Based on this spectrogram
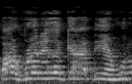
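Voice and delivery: normal talking voice

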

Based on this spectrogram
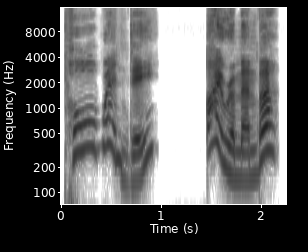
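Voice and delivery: put-on high, eager child voice; boy's voice. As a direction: remember it eagerly. Slightly recalls.

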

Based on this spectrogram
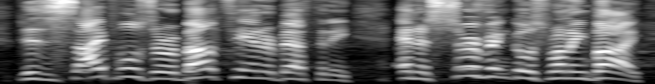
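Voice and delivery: normal talking voice

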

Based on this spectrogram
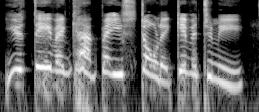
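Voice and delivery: a loud, mock-angry accusation at the cat; hammed-up grumpy owner scolding the cat; a player voicing the grumpy owner at the cat; mock accusing yell.

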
